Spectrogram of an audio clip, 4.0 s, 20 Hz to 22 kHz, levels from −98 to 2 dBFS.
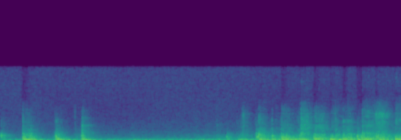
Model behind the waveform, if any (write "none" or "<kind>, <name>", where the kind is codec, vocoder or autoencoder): none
